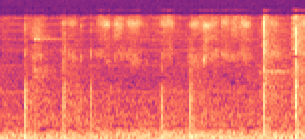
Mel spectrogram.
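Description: Chalk writing on a blackboard: a run of light taps and short scratches as each stroke is drawn.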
